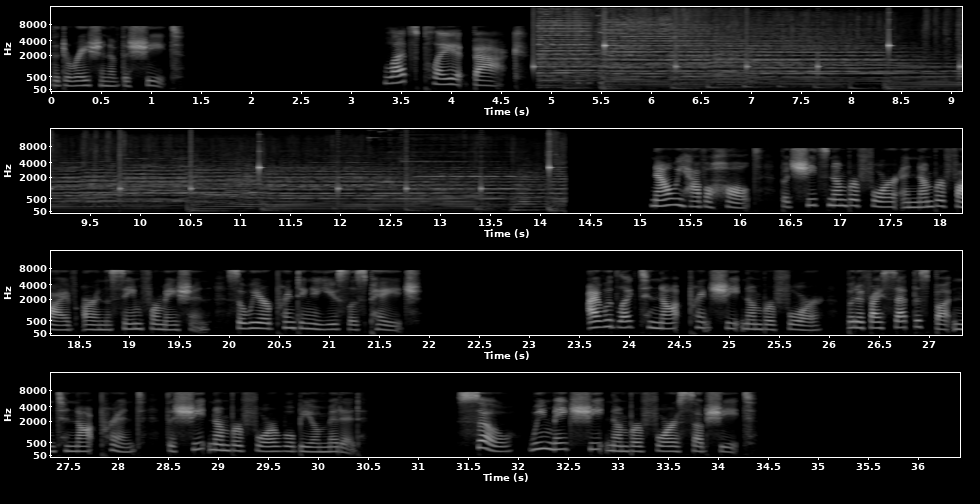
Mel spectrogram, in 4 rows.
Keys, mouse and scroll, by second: 4.8 space.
